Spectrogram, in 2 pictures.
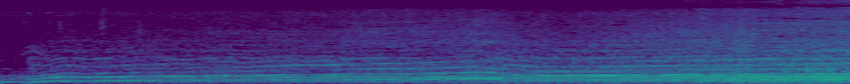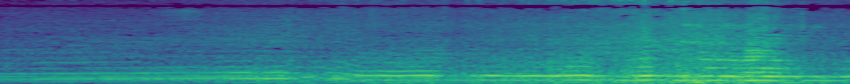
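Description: Maruti Gypsy rally car approaching at speed on a gravel stage, its engine note rising and growing steadily louder. The note dips briefly twice on the way in, and the car passes close near the end with a rush of tyre noise on gravel.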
